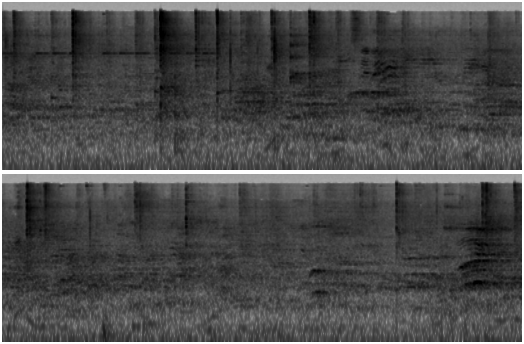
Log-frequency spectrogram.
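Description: People talk nearby in a large echoing hall.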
